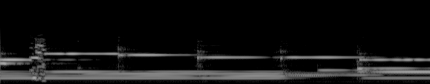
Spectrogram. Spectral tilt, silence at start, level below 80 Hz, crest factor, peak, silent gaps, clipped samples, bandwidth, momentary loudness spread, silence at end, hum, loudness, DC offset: -2.5 dB/octave; 0 s; -88 dBFS; 14 dB; -16 dBFS; none; under 0.1%; 4.2 kHz; 6 LU; 0 s; 60 Hz at -75 dBFS; -30 LUFS; under 0.1%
